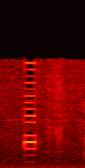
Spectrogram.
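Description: A radar detector gives one short, sharp electronic beep, close and clear over a low steady hiss.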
